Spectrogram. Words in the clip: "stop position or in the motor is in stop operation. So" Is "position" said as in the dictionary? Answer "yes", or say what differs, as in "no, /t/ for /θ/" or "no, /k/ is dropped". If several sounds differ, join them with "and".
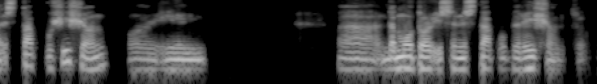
no, /s/ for /z/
